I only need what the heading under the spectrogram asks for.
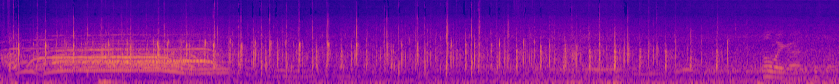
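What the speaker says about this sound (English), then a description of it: "Let's give them a loud round of applause." A high school homecoming ceremony crowd cheers and screams loudly, then breaks into sustained applause with scattered shouts and whoops continuing throughout.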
